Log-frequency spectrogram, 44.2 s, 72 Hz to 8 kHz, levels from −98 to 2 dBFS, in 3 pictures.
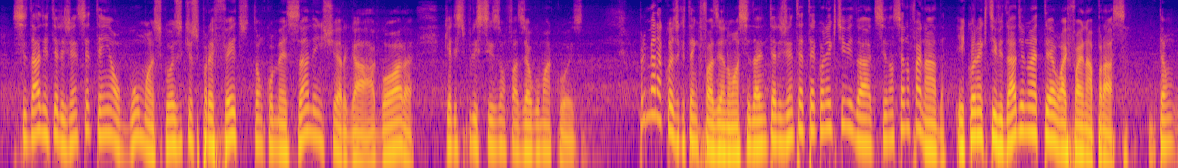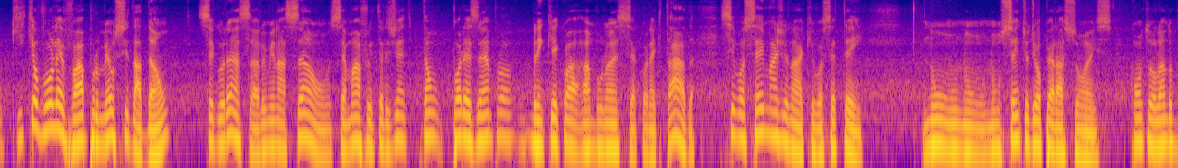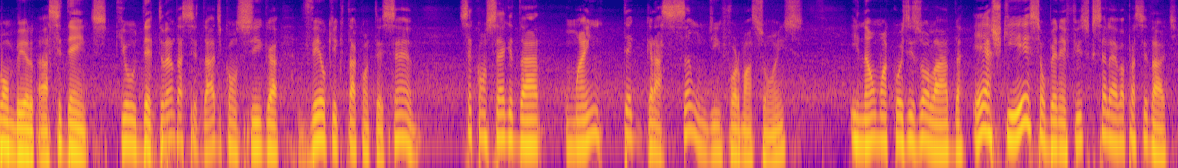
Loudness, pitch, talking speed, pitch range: -17 LUFS, 140 Hz, 165 wpm, 120-160 Hz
